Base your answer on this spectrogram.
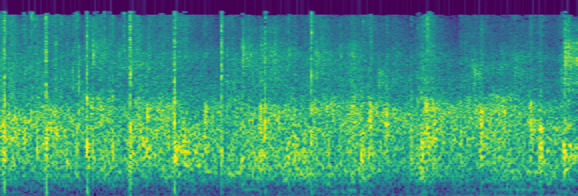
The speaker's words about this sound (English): Let's give these kids a rounding applause.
